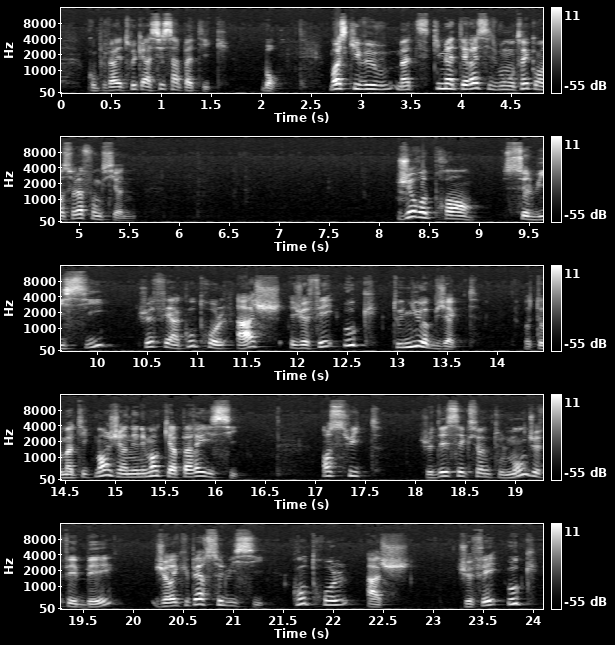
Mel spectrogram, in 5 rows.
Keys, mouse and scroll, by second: 2.3 middle click, 3.1-3.5 scroll down 2, 3.5-5.2 middle drag, 5.2 KP_1, 6.6 a, 7.7 b, 11.1 ctrl+h, 17.6 a, 19.1 b, 22.1 ctrl+h.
